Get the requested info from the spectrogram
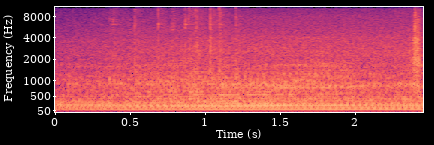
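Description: Golf cart passing close by, its motor a steady low drone that swells a little and then eases toward the end.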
